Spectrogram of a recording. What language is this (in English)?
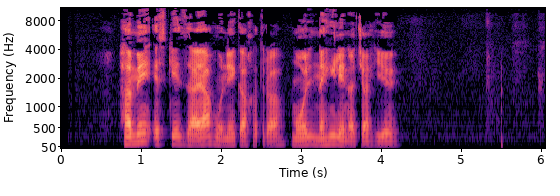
Urdu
